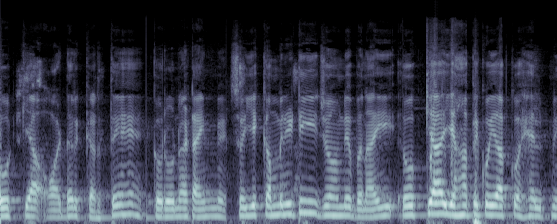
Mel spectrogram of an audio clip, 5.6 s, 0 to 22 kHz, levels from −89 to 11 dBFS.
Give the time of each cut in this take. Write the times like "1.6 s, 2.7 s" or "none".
1.5 s, 2.3 s, 4.0 s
